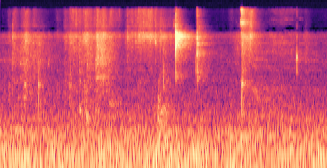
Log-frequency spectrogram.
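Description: A steady low hum, with a few faint ticks about two and three seconds in.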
